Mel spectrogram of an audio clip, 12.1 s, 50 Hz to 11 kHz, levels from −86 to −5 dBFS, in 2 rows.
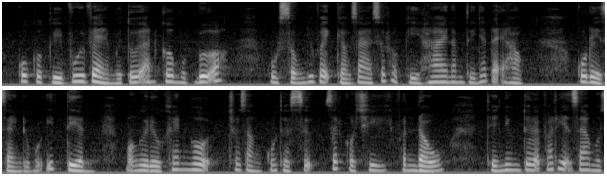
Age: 20-39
